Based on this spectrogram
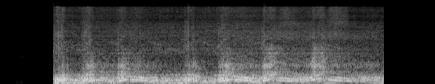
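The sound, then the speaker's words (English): Engines of Yamaha and Kawasaki dirt bikes roar as they are started, revving in rising, sputtering bursts over a steady rumble, loud and continuous for a few seconds with no voices. “Human controllers were firing up the motorcycles. I could hear the sputtering roar of the engines.”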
